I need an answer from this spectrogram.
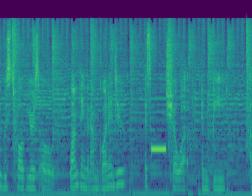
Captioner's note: beep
